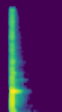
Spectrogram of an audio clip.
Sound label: Water bottle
